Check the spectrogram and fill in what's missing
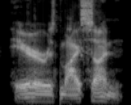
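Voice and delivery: put-on low croaky old toad; deep scheming toad mother.

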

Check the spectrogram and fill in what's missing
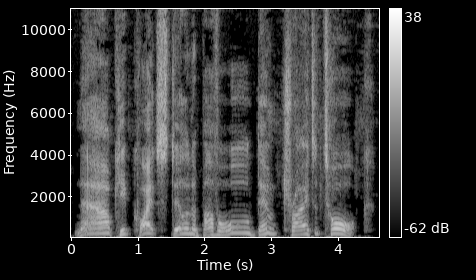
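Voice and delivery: slow, high, gentle instructions; calm a fainting woman slowly; soothing gentleman. A narrator's reading. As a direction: gentleman telling the washerwoman to rest, slow and gentle. Gentleman voiced in story.

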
